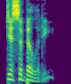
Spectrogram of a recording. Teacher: consider the second vowel in the word disability. It sounds like [ə], and it‘s unstressed.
